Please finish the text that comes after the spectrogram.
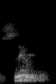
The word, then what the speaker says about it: Slough: by Kate at the Elkhorn Slough pronounced slew National Estuary Reserve research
